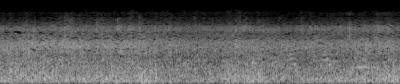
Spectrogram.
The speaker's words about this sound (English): Hundreds of people were attending a beach festival when this wall of water crashed, according to a spokesman for the Indonesian Disaster Agency. Waves reached as high as 20 feet, sweeping many out to sea.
